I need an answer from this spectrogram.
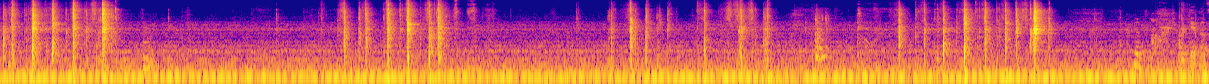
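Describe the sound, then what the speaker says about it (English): Tarot cards being shuffled in repeated bursts of crisp riffling clicks and flutters, close up over a steady low hum, with pauses between rounds. "Now it's just shuffling and me talking."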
